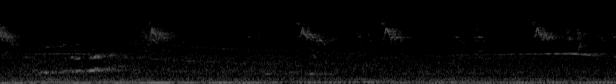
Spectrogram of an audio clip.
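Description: Small birds chirping: short, high, falling chirps about once a second, over a faint, steady low rumble.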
